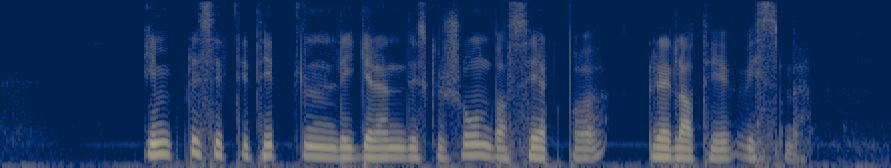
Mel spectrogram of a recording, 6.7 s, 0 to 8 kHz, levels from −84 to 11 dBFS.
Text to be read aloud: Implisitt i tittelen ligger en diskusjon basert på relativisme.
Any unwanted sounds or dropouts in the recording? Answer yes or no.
no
